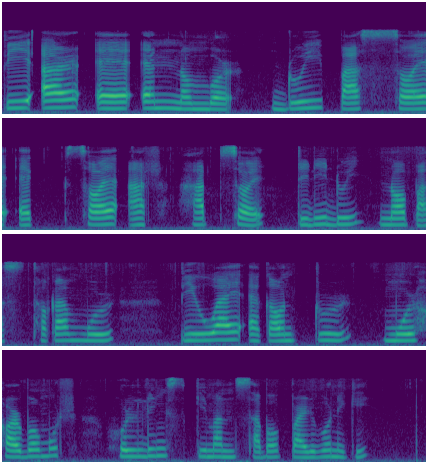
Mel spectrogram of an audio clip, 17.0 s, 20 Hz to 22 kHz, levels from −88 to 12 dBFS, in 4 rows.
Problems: none marked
